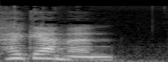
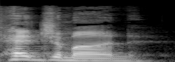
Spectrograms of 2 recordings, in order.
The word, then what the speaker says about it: hegemon: These were the periods in which England and then America filled the role of hegemon. – Hey Google, that's pronounced hegemon and hegemony. – That's pronounced hegemon. – Hey Google, it's pronounced hegemony. – That's pronounced hegemony.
